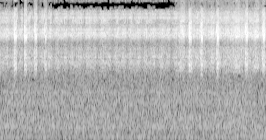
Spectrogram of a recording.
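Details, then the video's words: Chorus of cicadas in walnut trees: a continuous shrill drone, with distinct throbbing pulses at the start, fading to a smooth buzz, then pulsing again near the end. "Il Canto della Cicala - Albero Di Noce"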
